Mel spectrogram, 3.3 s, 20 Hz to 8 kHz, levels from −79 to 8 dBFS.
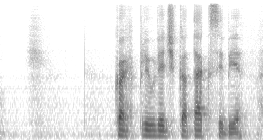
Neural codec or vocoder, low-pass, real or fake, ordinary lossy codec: codec, 16 kHz, 0.2 kbps, FocalCodec; 7.2 kHz; fake; none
